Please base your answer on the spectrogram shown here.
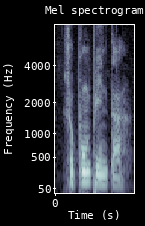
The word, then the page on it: supuñ piñta: apatani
